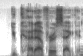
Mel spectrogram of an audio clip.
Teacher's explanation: Emphasize the phrasal verb cut out.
